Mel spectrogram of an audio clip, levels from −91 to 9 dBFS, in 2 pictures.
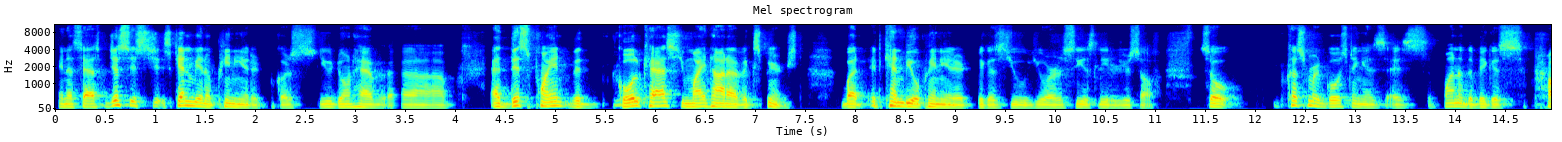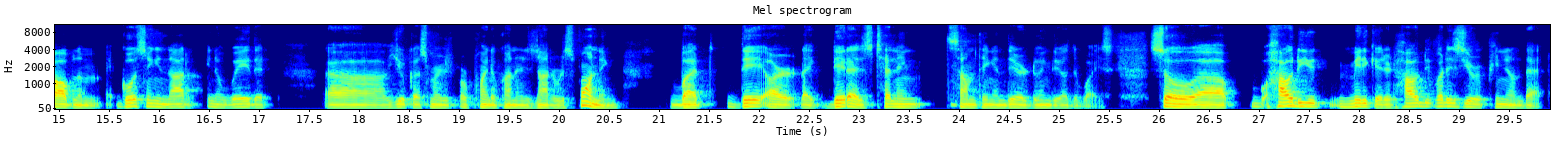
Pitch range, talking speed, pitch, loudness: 95-120 Hz, 185 wpm, 105 Hz, -28 LUFS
